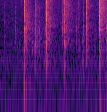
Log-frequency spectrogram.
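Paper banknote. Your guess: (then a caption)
Crisp. A crisp new paper dollar bill is snapped or flicked, giving six short, bright, crunchy crackles with almost no low end. Each crackle dies away almost instantly, leaving a dry, papery crispness.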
